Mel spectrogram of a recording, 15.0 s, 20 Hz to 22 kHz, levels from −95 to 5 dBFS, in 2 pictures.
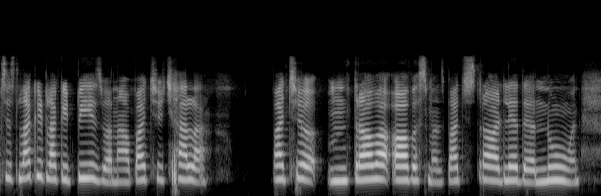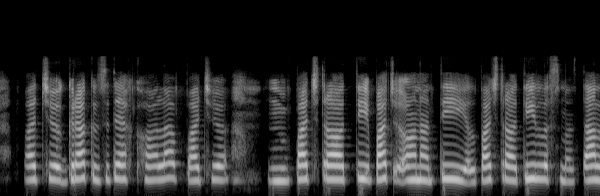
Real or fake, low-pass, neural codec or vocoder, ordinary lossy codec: real; none; none; none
